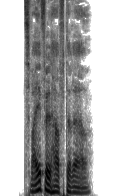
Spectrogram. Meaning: inflection of zweifelhaft: 1. strong/mixed nominative masculine singular comparative degree 2. strong genitive/dative feminine singular comparative degree 3. strong genitive plural comparative degree
- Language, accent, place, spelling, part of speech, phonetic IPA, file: German, Germany, Berlin, zweifelhafterer, adjective, [ˈt͡svaɪ̯fl̩haftəʁɐ], De-zweifelhafterer.ogg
